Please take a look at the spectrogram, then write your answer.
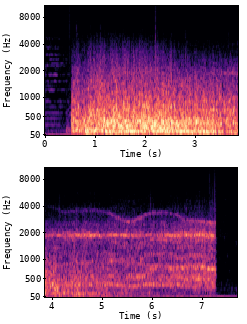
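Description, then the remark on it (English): Radio sound effects introducing the Oracle: a sudden loud thunderclap breaks into a long rolling rumble with the roar of a fresh to moderate northwest wind, then celestial gongs are struck, shimmering tones ringing out before everything cuts off abruptly. No one speaks. “the routine will be a clap of thunder, followed by a fresh to moderate northwest wind, and the striking of celestial gongs, after which the Oracle rises from below.”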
